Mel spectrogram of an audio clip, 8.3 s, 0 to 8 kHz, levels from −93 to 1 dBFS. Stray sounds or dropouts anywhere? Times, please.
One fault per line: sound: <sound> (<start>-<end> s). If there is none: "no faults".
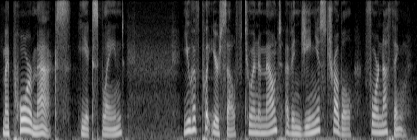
no faults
